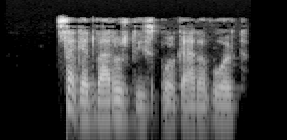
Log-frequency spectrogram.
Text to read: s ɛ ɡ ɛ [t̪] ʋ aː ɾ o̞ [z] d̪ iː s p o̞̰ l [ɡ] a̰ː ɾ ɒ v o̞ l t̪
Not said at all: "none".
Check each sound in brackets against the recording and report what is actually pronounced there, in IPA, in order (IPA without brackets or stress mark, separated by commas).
d̪, ʒ, ɡ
